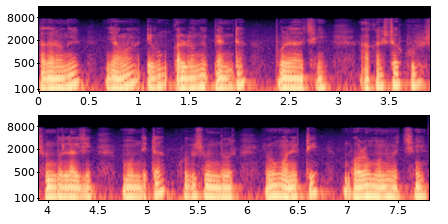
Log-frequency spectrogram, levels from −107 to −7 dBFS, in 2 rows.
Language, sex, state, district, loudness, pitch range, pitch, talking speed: Bengali, male, West Bengal, Jalpaiguri, -19 LUFS, 100-115 Hz, 100 Hz, 170 wpm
